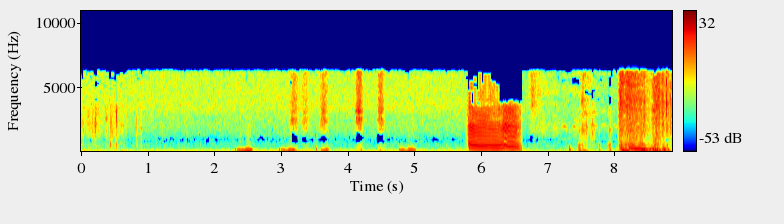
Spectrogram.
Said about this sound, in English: Did you guys hear that? Did we hear it? What a good one. That was a great 6 o'clock queef.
